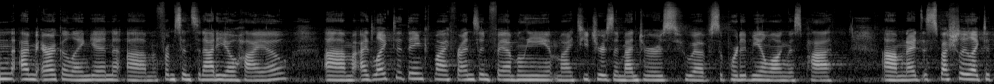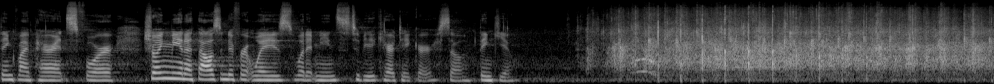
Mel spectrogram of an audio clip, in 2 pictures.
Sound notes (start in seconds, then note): 15.6 applause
